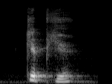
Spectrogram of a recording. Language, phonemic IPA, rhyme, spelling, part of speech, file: Dutch, /ˈkɪp.jə/, -ɪpjə, kipje, noun, Nl-kipje.ogg
- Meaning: diminutive of kip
